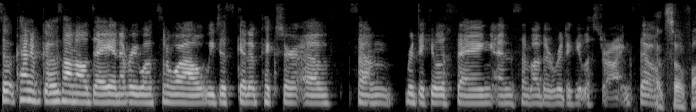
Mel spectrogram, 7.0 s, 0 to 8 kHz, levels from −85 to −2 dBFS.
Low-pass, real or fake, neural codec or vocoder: 7.2 kHz; fake; vocoder, 44.1 kHz, 128 mel bands, Pupu-Vocoder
